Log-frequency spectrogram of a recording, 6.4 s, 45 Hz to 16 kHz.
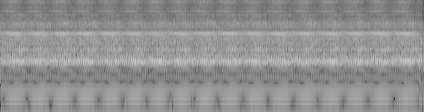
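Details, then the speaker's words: Auxito AJ01 portable jump starter's built-in air compressor inflating a golf cart tire from 12–13 psi toward 20 psi: steady high buzzing drone with bright hiss for six seconds; pumps slowly even at low pressure. "Well, for the sake of this video, this is it does pump up pretty slow, even on the low pressure."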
